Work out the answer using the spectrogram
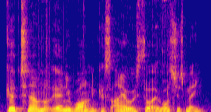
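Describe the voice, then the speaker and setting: A man's voice: mid-range voice, very animated, rapid-fire, warm tone. A man giving chatty, rambling commentary while playing a video game. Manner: chatty, rambling, laughs easily. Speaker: let's play gamer. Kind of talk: casual gameplay commentary.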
